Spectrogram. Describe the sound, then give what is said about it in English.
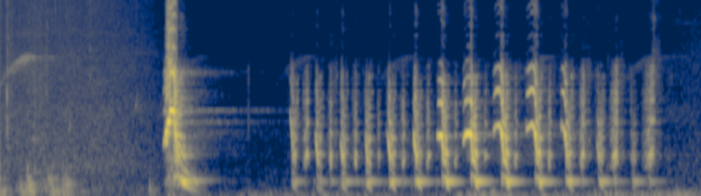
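A hunter's elk call makes a single loud, sharp, clear bark, followed after a short pause by a rapid, rhythmic string of about a dozen chuckle calls, with no talking. “And then the bark with the chuckle.”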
